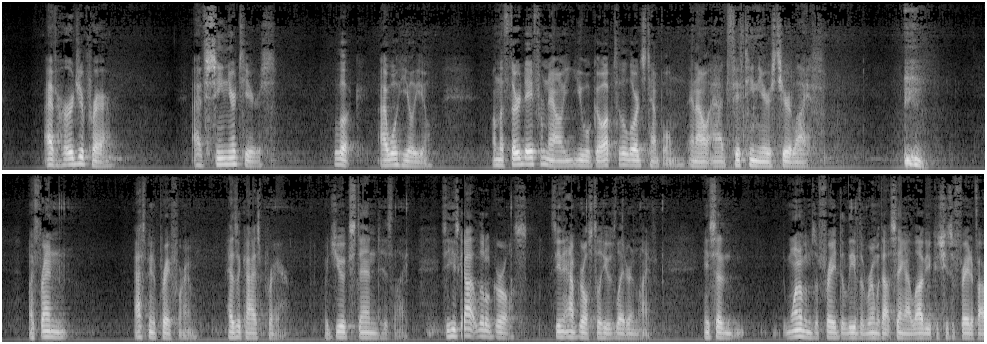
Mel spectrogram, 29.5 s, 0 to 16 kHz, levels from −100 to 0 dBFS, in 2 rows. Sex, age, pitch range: male, 30-49, 95-115 Hz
